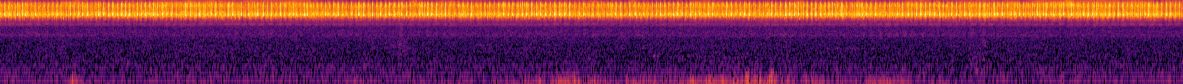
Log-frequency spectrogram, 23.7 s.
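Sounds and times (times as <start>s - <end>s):
crickets trilling on a path slope by an archaeological area: 0.1s - 23.6s.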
